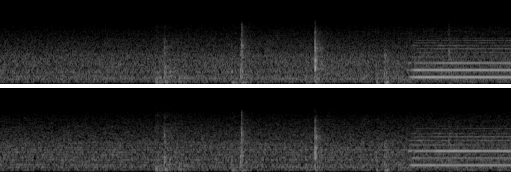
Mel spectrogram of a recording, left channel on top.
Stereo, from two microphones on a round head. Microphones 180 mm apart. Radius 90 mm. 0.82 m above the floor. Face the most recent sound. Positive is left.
turn(degrees=-20)  # may be behind; listen again after turning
